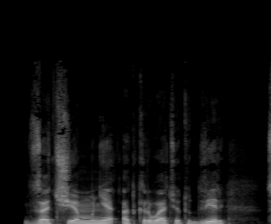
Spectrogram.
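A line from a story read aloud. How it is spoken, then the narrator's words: Mocking question. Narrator (Russian): спросил насмешливо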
